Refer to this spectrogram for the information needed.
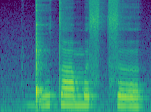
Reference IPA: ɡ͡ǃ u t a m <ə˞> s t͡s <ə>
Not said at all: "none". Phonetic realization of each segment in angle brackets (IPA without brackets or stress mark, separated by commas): ə, ə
